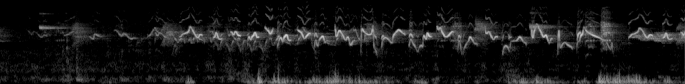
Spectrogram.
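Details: Ultramarine grosbeak, a tournament bird, singing a fast, continuous twittering warble of looping high notes with quick up-and-down slurs. Soft low thumps sound underneath throughout.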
